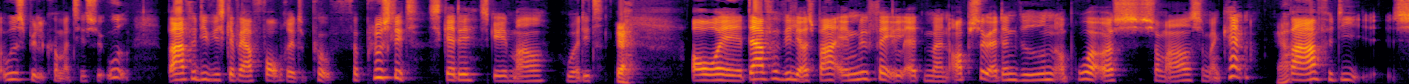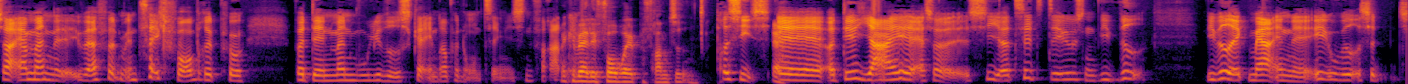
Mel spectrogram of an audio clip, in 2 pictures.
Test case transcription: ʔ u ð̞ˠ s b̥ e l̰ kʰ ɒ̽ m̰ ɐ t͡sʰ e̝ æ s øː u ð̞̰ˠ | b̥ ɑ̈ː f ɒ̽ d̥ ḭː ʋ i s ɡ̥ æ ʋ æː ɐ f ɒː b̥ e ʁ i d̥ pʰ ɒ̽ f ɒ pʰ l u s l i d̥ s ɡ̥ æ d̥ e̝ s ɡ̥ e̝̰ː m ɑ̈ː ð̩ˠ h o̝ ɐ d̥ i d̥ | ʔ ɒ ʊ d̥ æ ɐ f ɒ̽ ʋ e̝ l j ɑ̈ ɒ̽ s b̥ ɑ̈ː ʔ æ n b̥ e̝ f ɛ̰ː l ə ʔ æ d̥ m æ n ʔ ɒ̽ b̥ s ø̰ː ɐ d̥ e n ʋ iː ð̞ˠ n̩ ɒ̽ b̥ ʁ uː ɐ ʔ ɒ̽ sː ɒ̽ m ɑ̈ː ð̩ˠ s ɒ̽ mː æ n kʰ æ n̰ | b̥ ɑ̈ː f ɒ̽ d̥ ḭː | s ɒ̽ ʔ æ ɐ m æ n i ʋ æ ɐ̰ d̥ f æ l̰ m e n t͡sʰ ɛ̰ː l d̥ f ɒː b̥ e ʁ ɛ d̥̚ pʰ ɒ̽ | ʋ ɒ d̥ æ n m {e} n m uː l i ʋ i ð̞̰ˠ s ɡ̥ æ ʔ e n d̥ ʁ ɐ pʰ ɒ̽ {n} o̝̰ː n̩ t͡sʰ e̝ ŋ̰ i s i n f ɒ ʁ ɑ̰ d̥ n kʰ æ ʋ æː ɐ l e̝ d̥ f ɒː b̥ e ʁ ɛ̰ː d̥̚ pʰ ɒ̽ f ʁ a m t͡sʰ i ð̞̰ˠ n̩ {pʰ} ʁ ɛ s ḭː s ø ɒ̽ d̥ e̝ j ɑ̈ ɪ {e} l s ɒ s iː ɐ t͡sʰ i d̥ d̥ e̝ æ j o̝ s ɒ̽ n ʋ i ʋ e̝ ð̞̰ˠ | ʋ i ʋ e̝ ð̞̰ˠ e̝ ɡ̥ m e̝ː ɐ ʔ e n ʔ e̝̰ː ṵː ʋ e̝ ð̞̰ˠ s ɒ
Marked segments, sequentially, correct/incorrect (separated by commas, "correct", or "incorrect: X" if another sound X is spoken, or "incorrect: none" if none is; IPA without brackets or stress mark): incorrect: æ, correct, correct, incorrect: æ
